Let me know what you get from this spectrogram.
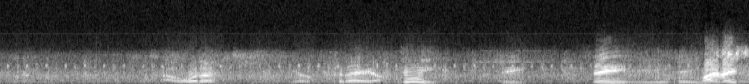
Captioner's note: miners speaking Spanish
